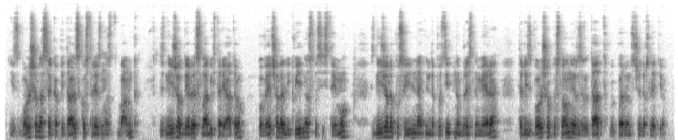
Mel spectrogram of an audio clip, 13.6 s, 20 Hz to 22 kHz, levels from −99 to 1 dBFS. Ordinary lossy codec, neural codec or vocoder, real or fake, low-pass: Opus, 64 kbps; vocoder, 44.1 kHz, 128 mel bands every 256 samples, BigVGAN v2; fake; 19.8 kHz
